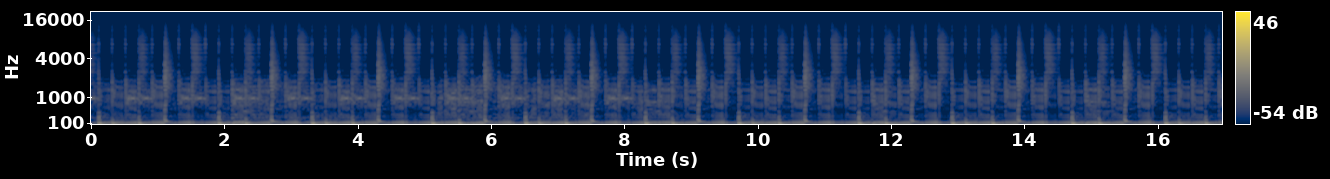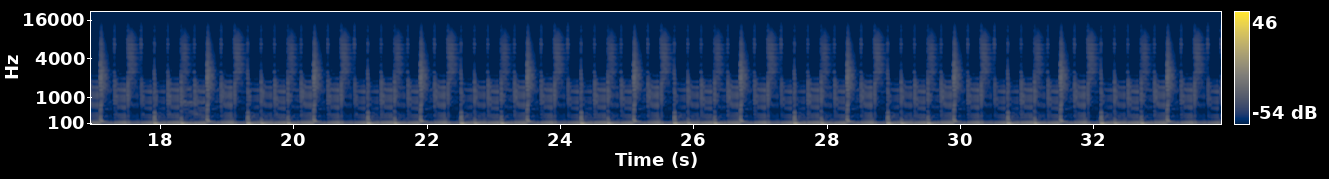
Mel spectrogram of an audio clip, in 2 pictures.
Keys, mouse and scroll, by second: 5.0 click, 10.5 click, 12.8 click, 17.6 click, 24.8 alt+scroll up 1, 25.3 scroll up 1, 25.4 click, 25.8 alt+scroll up 1, 27.0 right click, 27.5 click, 29.1-31.2 typing, 31.8 click.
